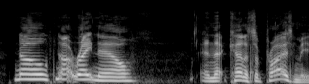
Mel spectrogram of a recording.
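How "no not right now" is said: put-on high, slow little kid voice. A parent retells his four-year-old's reply to an offer to open his Skittles: little guy voice. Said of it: "that little guy voice".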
